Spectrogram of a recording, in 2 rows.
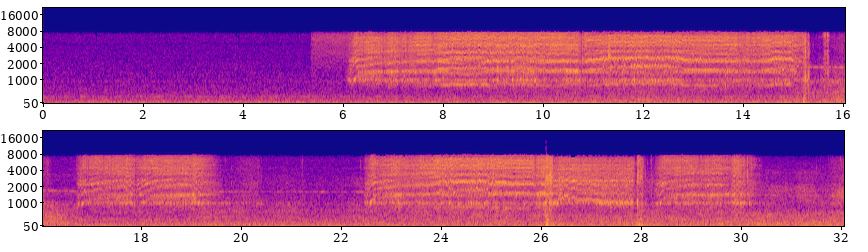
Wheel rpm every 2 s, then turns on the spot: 0, 0, 10, 160, 200, 200, 200, 110, 90, 100, 10, 130, 200, 80, 130, 10.
14-16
